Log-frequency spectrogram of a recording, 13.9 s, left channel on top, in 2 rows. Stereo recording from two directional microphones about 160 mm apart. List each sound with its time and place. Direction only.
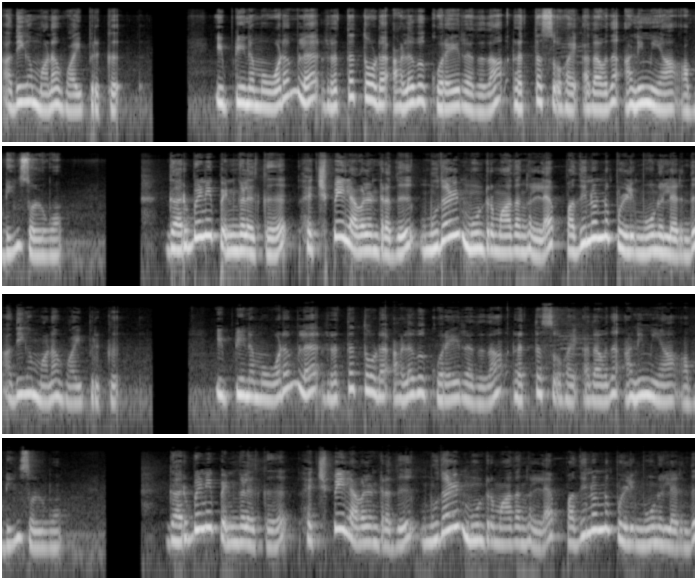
0.0 s a woman's voice: 35° left (ahead or behind)
8.5 s a woman's voice: 40° left (ahead or behind)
